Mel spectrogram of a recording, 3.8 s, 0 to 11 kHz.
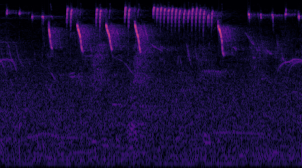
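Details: A yellow saffron finch singing at a song competition in Merlo, 3 December 2017: very high, thin chirps with quick downslurred notes and a fast run of ticking notes, over a faint background hiss.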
